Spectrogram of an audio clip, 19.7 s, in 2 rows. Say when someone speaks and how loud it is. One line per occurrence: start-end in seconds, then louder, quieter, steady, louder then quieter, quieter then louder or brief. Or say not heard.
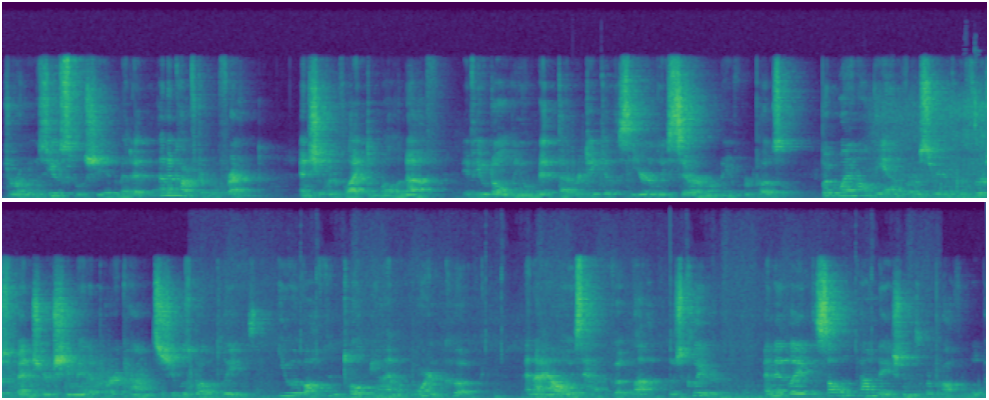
0.0-19.6 steady.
